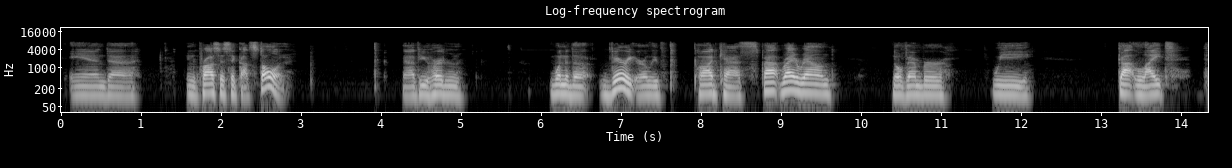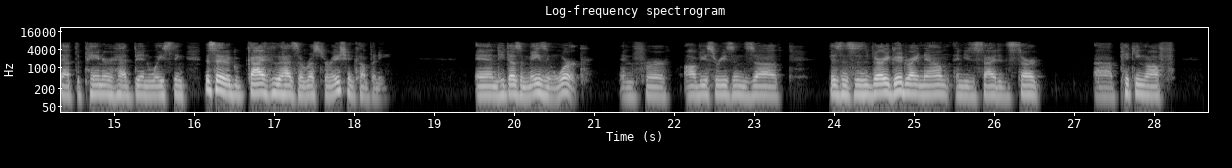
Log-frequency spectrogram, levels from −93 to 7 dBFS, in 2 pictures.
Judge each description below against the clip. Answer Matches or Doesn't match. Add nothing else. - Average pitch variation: Doesn't match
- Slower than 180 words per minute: Matches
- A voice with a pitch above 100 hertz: Matches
